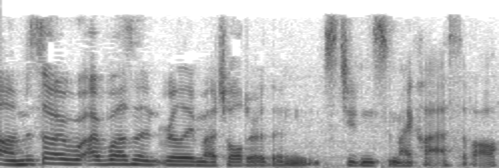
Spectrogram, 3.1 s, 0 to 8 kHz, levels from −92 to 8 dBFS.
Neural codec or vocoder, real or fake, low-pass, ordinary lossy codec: none; real; 7.2 kHz; MP3, 48 kbps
